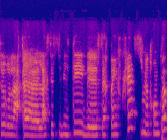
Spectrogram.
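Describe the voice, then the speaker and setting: A bright, sharp tone with ordinary pitch variation. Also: woman. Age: 20s. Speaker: law student. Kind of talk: explanation.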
